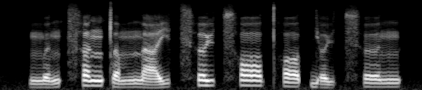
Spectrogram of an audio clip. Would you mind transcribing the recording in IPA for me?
m ɵ˨˥ n t͡sʰ ɐ˥ ŋ t̪ ɐ˨˧ m n̪ aː˨˥ j t͡sʰ ɵ˥ ɥ t͡sʰ ɔː˥ t̪ʰ ɔː˧ t̚ j ɵ˨ ɥ t͡sʰ ɵ˥ n

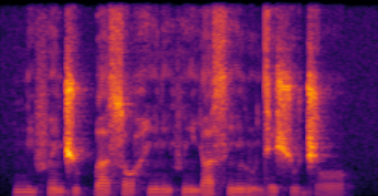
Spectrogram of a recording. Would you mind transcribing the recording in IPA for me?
n i˧ f ɛ̃˦ d͡ʒ u˦ ɡ͡b a˦ s ɔ˦ h ĩ˧ ɾ ĩ˨ f ĩ˨ j a˧ s ĩ˧ l ũ˨ d e˨˦ ʃ u˧ d͡ʒ ɔ˧

